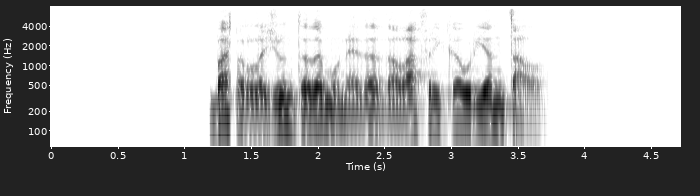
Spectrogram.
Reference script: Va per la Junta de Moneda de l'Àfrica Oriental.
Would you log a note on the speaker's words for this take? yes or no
no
